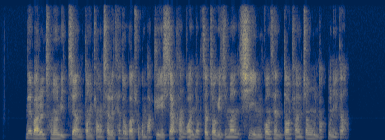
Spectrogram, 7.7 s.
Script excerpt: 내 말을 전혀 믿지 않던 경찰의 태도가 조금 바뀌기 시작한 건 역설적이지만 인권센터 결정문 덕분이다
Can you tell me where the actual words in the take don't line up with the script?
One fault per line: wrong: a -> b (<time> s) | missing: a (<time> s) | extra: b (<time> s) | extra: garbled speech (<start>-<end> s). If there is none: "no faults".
extra: 시 (4.8 s)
